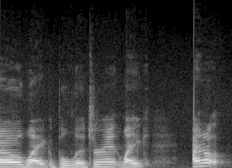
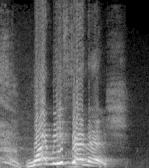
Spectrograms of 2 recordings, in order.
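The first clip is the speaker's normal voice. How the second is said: very high, squeaky, abrupt cutting-in delivery; 14 semitones higher, 4 dB louder than usual. Retelling a rose ceremony scene where a contestant is a mess: imitating Victoria P. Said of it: "And literally she's speaking".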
